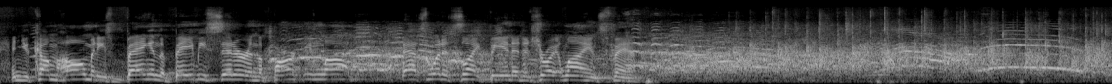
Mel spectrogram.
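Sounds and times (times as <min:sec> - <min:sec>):
speech: 0:00.1 - 0:07.0
laughter: 0:02.8 - 0:09.7
audience applause: 0:06.4 - 0:11.1.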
